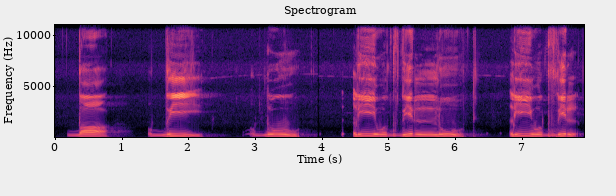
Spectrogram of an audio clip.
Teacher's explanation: Huruf dod tepi lidah nempel pada gigi geraham atas. Boleh kiri boleh kanan.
